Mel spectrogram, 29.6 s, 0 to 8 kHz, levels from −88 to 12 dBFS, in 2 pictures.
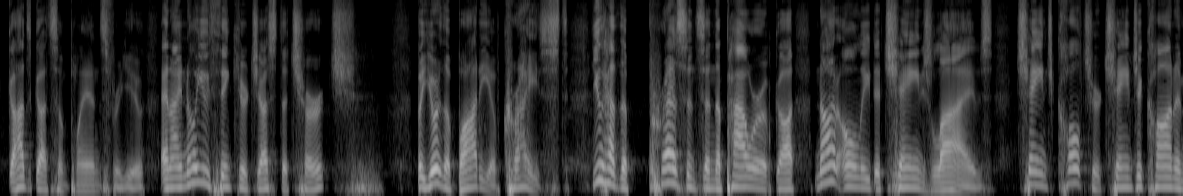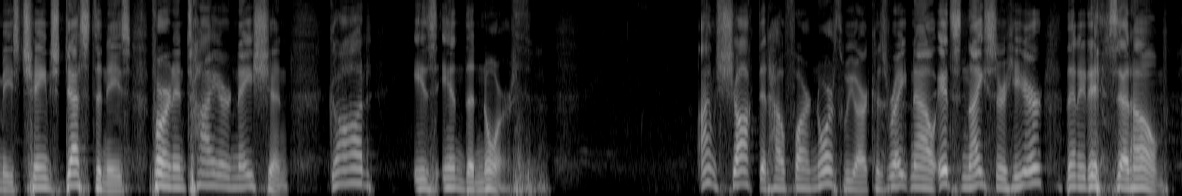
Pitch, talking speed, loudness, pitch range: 150 Hz, 140 wpm, -31 LUFS, 130-170 Hz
